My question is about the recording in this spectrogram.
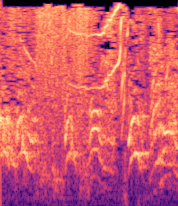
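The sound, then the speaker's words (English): A dog squeaks and screeches in a run of high, wavering whines and yelps, loud, with brief pauses between the squeals. “Fucking screeching! Man, you never heard a dog squeaking for you? Goddamn dog!”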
